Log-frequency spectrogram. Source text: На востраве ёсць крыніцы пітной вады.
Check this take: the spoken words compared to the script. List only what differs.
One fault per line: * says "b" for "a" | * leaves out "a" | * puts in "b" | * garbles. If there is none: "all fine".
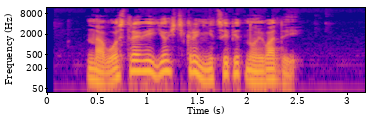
all fine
